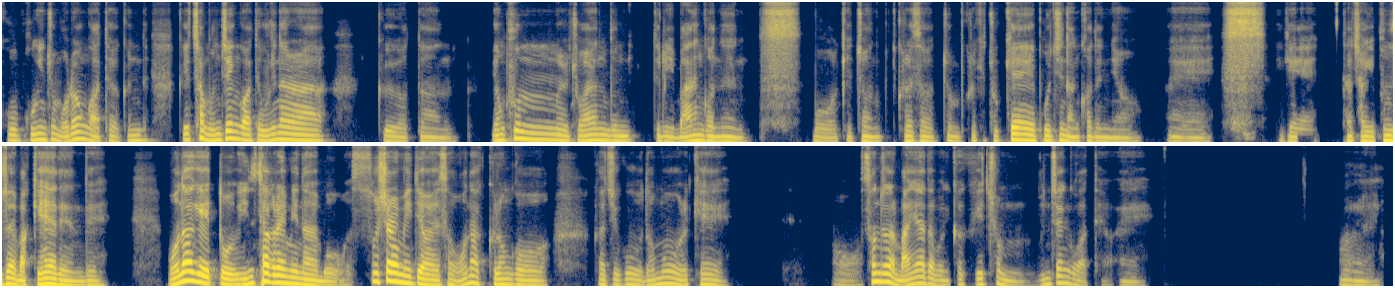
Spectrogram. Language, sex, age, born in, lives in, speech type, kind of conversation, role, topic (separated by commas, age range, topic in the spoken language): Korean, male, 30-34, South Korea, Germany, conversation, unstructured, none, 카드 빚을 갚는 일이 왜 이렇게 어려울까요?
